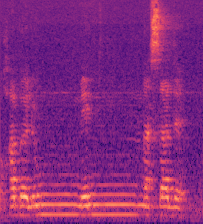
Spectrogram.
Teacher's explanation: So habalum, and then another meme came after that. So you would merge the meme into another meme. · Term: idgham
